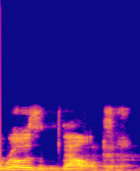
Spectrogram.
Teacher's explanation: you'll be able to do that V sound just by lightly touching your teeth on your lips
